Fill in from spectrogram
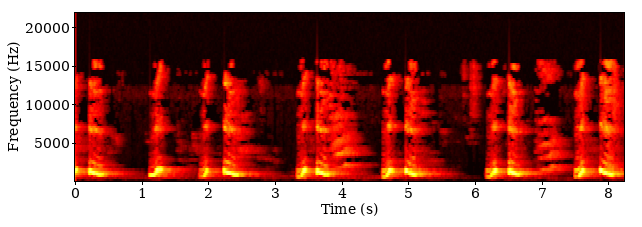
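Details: Male straw-headed bulbul in loud ropel delivery, with paired whistled notes sweeping up then tumbling down in liquid slurs, repeated at a brisk, uneven pace, about seven phrases with short gaps.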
